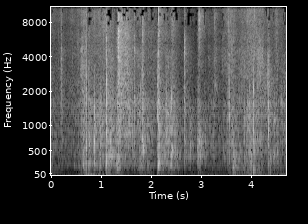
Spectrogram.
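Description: Stiff plastic Ditra underlayment membrane rustling and crackling as it is handled and bent, with many irregular clicks and snaps.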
